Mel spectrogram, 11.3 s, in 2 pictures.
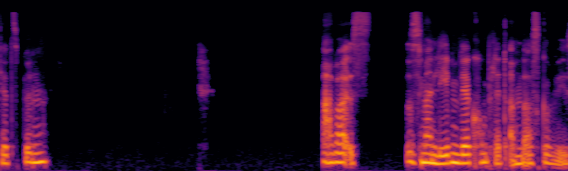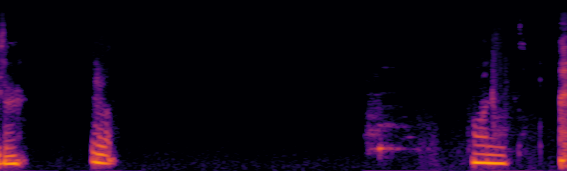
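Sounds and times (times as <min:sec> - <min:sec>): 
speech: 0:00.0 - 0:00.6, 0:03.2 - 0:06.0, 0:06.6 - 0:06.9, 0:10.4 - 0:10.8
dog barking: 0:09.4 - 0:09.9
dog whining: 0:09.4 - 0:10.0.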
